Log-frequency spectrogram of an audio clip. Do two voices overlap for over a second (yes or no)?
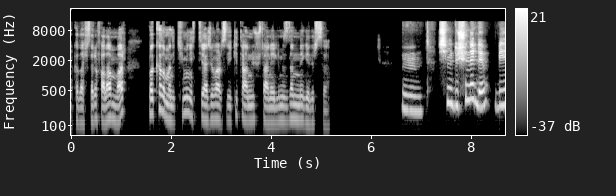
no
